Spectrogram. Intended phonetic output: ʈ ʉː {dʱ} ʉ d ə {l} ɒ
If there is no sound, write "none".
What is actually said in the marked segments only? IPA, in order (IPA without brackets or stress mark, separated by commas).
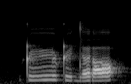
ʈ, ɾ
